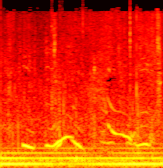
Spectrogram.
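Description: A baby making a few short vocal sounds that glide up and down in pitch, over a steady low hum.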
